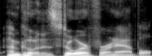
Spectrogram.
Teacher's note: The word for loses its hard O and turns into a tiny breathy fer. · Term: schwa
